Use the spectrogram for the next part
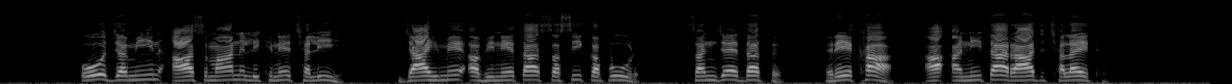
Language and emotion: Maithili, neutral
